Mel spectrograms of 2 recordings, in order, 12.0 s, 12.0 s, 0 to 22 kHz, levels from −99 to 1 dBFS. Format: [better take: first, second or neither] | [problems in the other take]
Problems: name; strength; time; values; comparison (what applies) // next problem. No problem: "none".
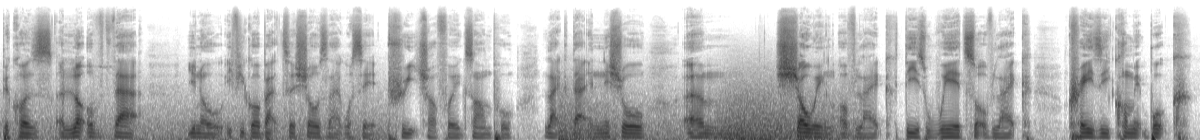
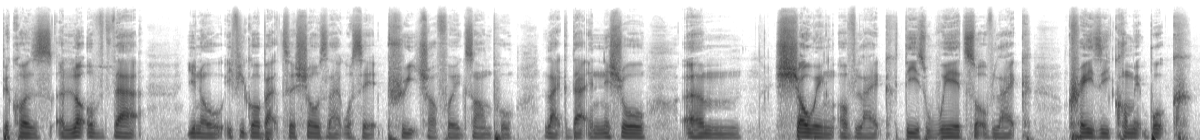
second | wind noise on the microphone; occasional gusts; until 4 s and from 5.5 to 8.5 s; 15 dB below the speech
